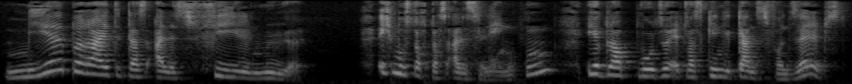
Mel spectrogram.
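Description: A woman's voice: fairly low pitch, big pitch swings, slow, vocal fry, darkish tone, full character voice. A woman voicing the ghost of a young girl, whiny, touchy and plaintive, in a read-aloud story. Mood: offended.

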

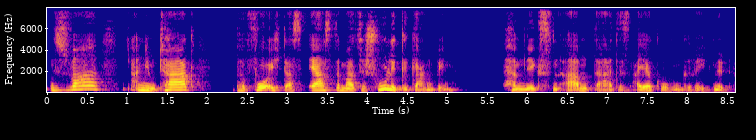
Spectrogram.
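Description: A simple-minded peasant husband from a storybook tale, shouting high and loud with wide swings in pitch, as a woman puts him on. He is husky and tumbles over his words in his eagerness. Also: very slow, pauses often, exaggerated voice. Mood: indignant. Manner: loud, excited, stammering.

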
